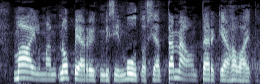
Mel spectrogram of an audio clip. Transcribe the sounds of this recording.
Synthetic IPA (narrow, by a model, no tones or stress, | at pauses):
mɑːilmɑnnopeɑryh̪misinmuːt̪osjɑt̪æmæont̪ærkeæhɑʋɑˑit̪ɑ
